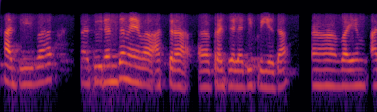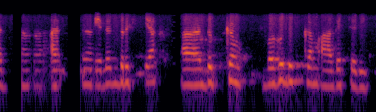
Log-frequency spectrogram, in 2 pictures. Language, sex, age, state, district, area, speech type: Sanskrit, female, 18-30, Kerala, Thrissur, urban, conversation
